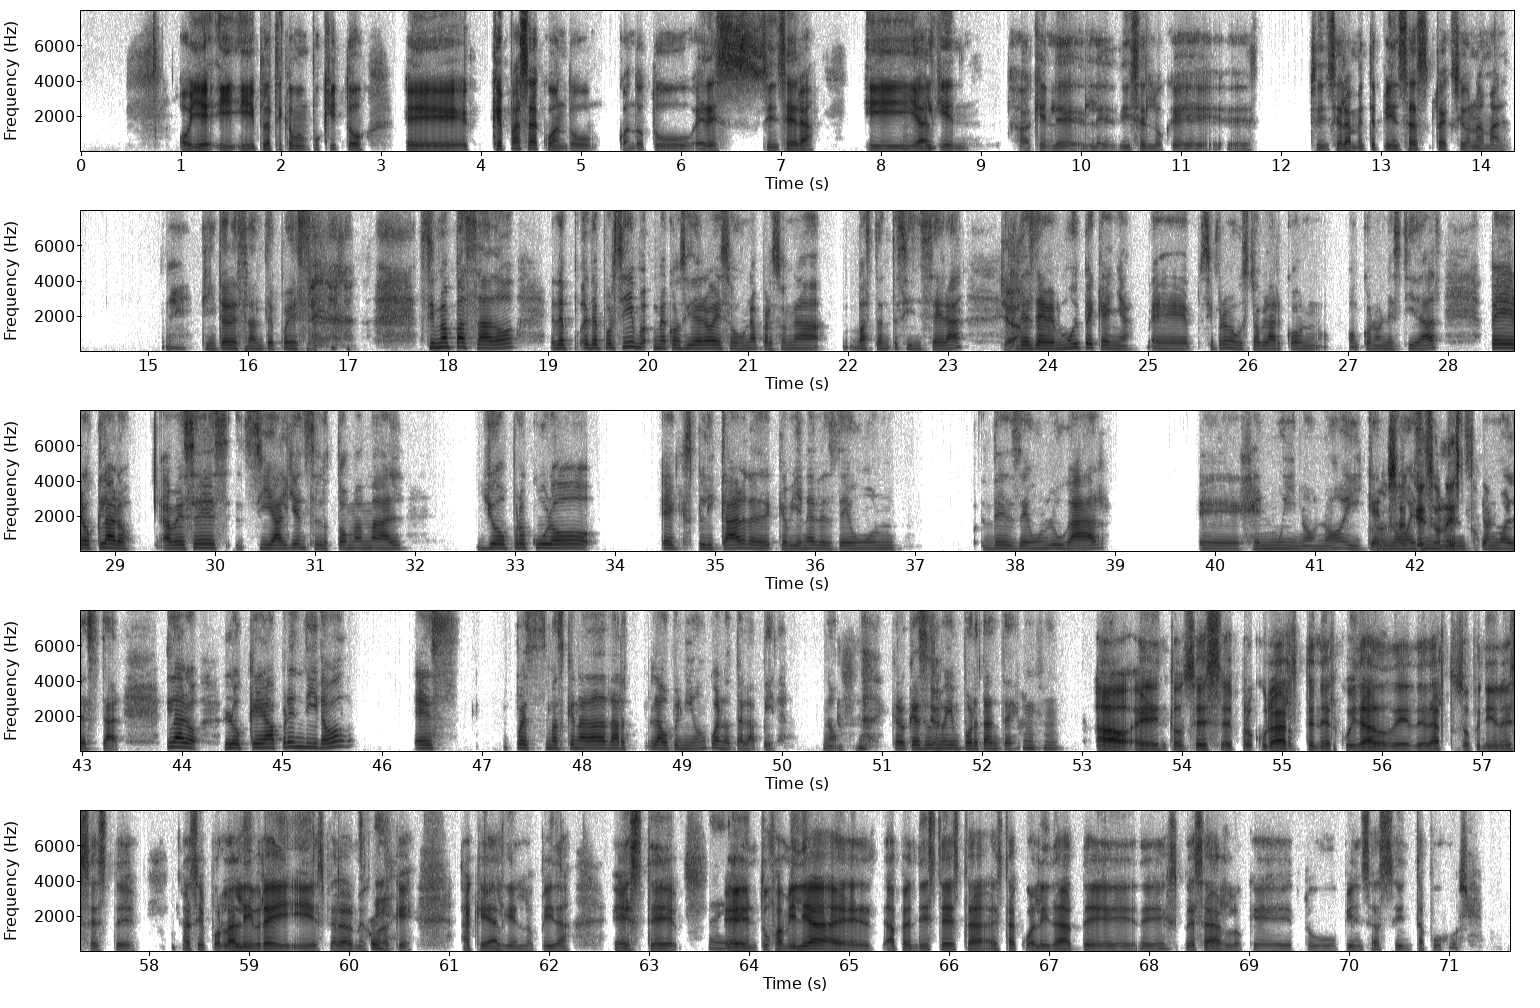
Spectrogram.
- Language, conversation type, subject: Spanish, podcast, Qué haces cuando alguien reacciona mal a tu sinceridad
- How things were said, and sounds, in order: other noise; chuckle; chuckle; other background noise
